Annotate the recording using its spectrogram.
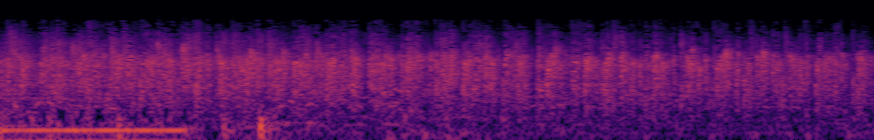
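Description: Audience clapping in a small room at the end of a song, with the band's final low chord still ringing under the applause for about the first two seconds.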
